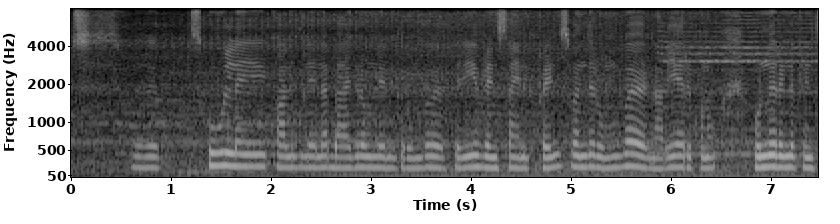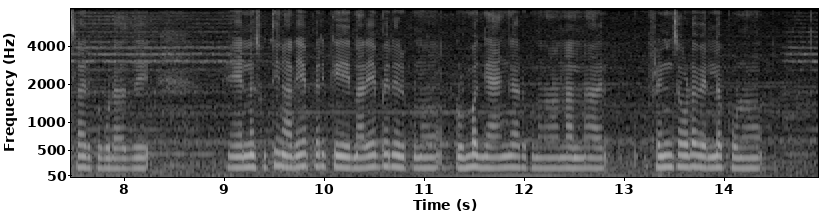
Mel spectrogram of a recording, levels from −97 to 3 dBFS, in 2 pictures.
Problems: constant background noise, background conversations at intervals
